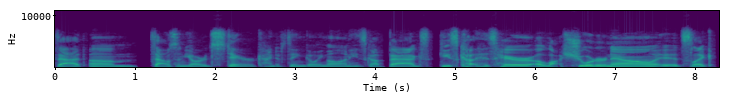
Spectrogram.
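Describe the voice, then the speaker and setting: A man's voice: low voice, a bit bright, no echo, dull audio. A man playing a tabletop game on a podcast, casually describing a character and hesitantly piecing his thoughts together.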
